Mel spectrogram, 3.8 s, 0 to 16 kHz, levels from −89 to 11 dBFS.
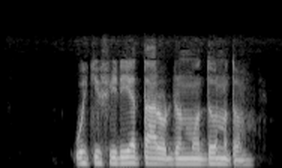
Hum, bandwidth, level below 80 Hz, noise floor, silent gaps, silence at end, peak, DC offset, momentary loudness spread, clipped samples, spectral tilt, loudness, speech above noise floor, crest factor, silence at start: none; 6.8 kHz; -54 dBFS; -77 dBFS; none; 0.4 s; -4 dBFS; under 0.1%; 8 LU; under 0.1%; -8 dB/octave; -18 LUFS; 60 dB; 16 dB; 1 s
